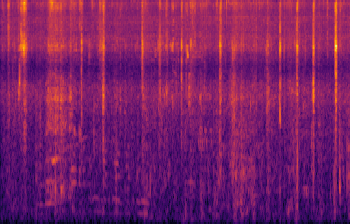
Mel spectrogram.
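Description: Eating mouth sounds, chewing and lip-smacking, heard as a string of sharp wet clicks. A brief low cooing sound comes about half a second in.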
